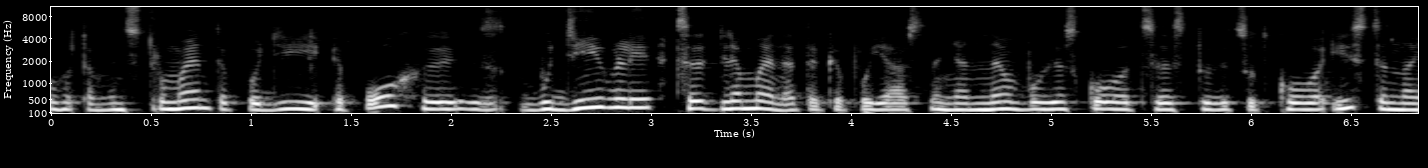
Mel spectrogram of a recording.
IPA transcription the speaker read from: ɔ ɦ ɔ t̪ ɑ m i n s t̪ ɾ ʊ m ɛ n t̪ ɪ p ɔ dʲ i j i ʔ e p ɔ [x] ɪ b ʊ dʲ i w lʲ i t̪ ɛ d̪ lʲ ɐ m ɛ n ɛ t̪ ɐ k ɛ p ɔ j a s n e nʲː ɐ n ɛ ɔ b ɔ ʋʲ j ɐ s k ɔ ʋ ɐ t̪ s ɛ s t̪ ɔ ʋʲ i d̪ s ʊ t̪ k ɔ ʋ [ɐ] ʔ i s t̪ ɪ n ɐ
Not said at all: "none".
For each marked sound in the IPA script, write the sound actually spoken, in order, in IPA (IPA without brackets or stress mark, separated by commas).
x, ɐ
